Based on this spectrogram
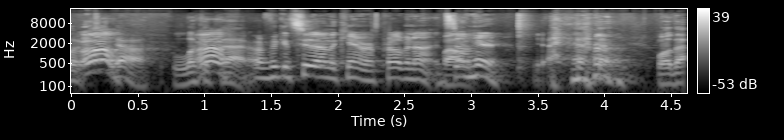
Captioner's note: laugh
